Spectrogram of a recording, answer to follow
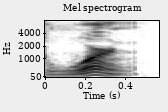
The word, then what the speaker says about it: weren't: If it weren't raining, otra vez la pronunciación de weren't is weren't. Es una sola sílaba. Si cuando lo ves weren't. Pero cuando hablas, dices weren't.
